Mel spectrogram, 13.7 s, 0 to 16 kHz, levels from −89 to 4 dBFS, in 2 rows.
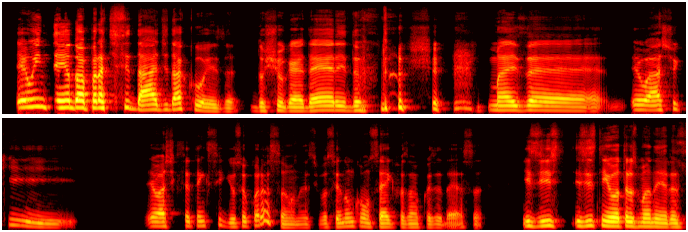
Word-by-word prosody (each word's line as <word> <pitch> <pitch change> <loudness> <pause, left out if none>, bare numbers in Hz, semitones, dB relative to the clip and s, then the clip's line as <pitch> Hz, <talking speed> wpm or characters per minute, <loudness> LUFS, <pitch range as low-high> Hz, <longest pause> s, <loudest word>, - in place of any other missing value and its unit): Eu 230 +2 +6
entendo 230 -3 +6
a 225 - +11
praticidade 210 -7 +4
da 175 +2 +2
coisa, 110 - -5
do 120 +1 -6
sugar 120 -1 0
daddy, 140 +3 +2
do 140 +2 -1 0.2
do 230 +3 -3
su 225 -1 -21 0.6
mas, 145 -1 +1
eh, 130 -4 0 0.3
eu 155 0 0
acho 150 +4 -1
que 145 - -11 0.7
eu 145 -1 -4
acho 140 0 -3
que - - -36
você 150 - -8
tem 150 +1 -9
que 150 - -26
seguir 155 -8 -14
o 125 - -8
seu 145 - -8
coração, 105 -9 -8
né. 100 +1 -14
Se 95 - -32
você 115 +2 -11
não 135 +3 -7
consegue 120 -4 -5
fazer 110 0 -9
uma 110 - -8
coisa 105 -1 -12
dessa, - - -14 0.4
existe 155 +1 -3
existem 155 +1 0
outras 140 0 +4
maneiras 120 -3 -1
140 Hz, 175 wpm, -25 LUFS, 120-160 Hz, 0.7 s, a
